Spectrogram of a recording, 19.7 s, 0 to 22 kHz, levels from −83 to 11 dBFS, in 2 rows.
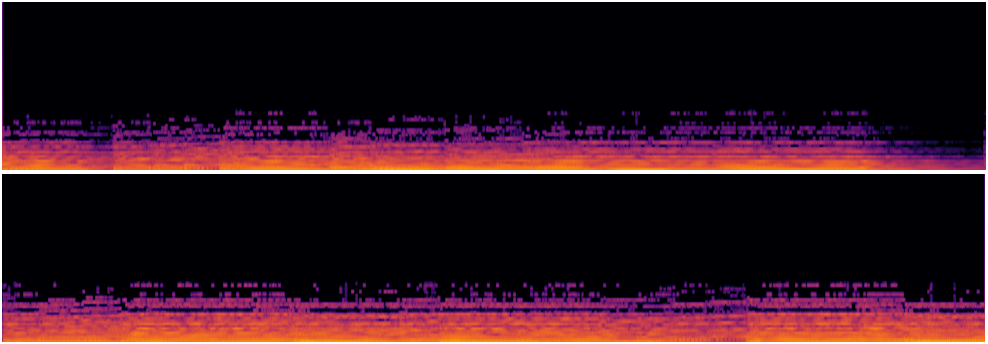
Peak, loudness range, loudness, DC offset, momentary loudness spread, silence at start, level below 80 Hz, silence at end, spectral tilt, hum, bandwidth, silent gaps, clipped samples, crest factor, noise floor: -2 dBFS; 3 LU; -17 LUFS; under 0.1%; 7 LU; 0 s; -22 dBFS; 0 s; -5 dB/octave; none; 8 kHz; none; under 0.1%; 14 dB; -37 dBFS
